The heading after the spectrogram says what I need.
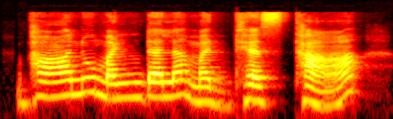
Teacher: Bha is Mahaprana and then Dha is Mahaprana in Madhya. And again last letter of Madhyastha, Tha is Mahaprana.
